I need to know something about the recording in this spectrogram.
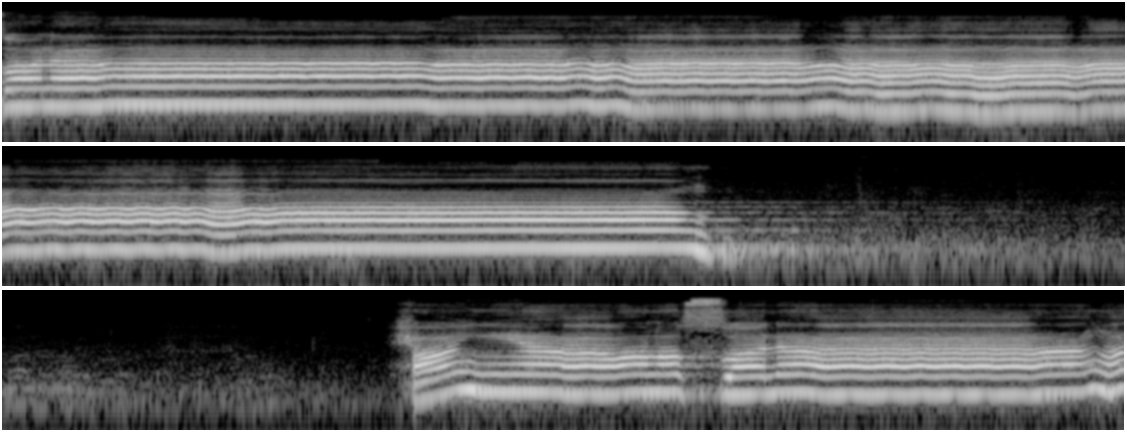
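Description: A man chants a long, drawn-out call through loudspeakers, echoing outdoors.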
